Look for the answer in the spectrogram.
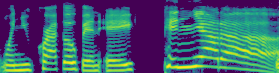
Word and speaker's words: piñata: And we all know that it's pronounced piñata.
